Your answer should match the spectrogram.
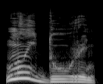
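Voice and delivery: loud, cutting dismissal; curt retort. A narrator's reading. Boy dismissing his friend as a fool, curt and loud. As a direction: cut him off with scorn. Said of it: "одрізав Сашко Циган".

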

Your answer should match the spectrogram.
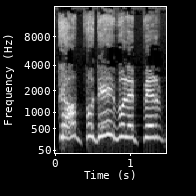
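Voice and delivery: grumbling Pantalone. Acted. Pantalone complaining to his servant, whiny old miser. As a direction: moan like a self-pitying invalid.

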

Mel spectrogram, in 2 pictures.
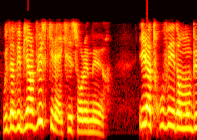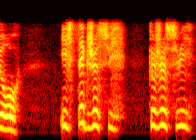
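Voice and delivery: high, loud, distraught tirade; agitated caretaker pleading his case at full voice; frantic accusation. Acted. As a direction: rant loudly, then stumble on the confession.

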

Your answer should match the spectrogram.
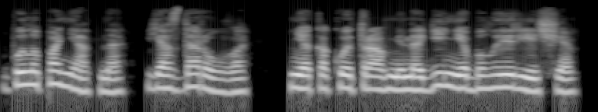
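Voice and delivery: ordinary delivery

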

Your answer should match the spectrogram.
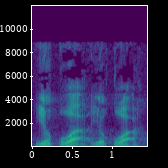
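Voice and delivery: "يقوى" said yuq-wa; syllable demonstration. Shown as a demonstration. Teacher pointing out the waw, "يقوى" split yuq-wa. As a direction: let the w sound clearly after the q in "يقوى". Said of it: "الذي هو الواو".

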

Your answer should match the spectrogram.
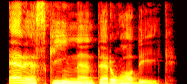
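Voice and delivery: angry shout. Acted. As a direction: spit it out at the man behind the door. Locked-in woman curses the pilot. (dühös kiabálás)

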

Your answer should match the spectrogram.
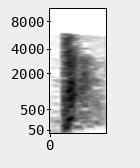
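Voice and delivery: short explosive "pah"; imitated gunshot. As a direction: fire the shot with your mouth.

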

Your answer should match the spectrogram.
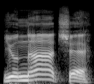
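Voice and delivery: high, loud mocking hoot; high-pitched taunting exclamation; jeering junkie. A narrator's reading. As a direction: crow it in derision. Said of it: "засміявся наркоман".

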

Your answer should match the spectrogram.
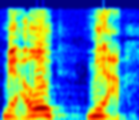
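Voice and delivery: put-on high, loud child voices with laughs; excited kids shouting. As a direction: shout gleefully like little boys expecting a feast. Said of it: "chúng nó hô to".

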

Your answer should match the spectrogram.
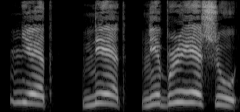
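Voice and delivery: high-pitched, tearful protest; nearly crying. A narrator's reading. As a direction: plead as if about to burst into tears. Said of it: "чуть ли не заплакал барон". (чуть не плача, высоким голосом)

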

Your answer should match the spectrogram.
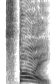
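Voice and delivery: high, loud call of stop; a player calling after the ship; unsure shout. Acted. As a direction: yell it, not quite sure. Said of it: "неуверенно крикнул кто-то".

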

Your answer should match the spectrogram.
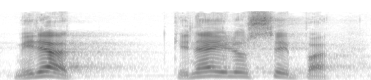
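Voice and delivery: "Mirad" barked out loud, then "que nadie lo sepa" firm; stern order. Retold or imitated. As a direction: give the order rigorously, not kindly. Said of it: "no, rigurosamente".

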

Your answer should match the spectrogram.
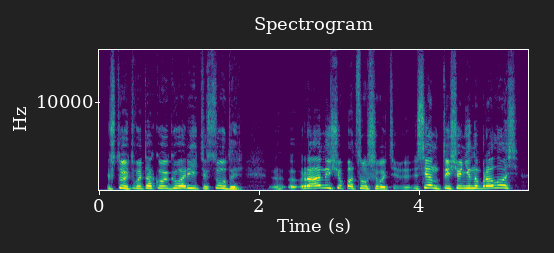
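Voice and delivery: very high, loud babble; comic frightened gardener; panicked denial. Acted. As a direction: squeal flustered excuses to the wizard. Frightened gardener denies eavesdropping.

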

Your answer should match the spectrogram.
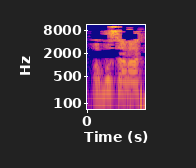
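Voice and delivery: وبصرات as "wa-bu-sa-raat", a after the s; middle vowel a. Shown as a demonstration. Teacher gives three options to students, وبصرات as "wa-bu-sa-raat". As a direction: say وبصرات with a fatha on the second consonant. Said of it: "بالفتح".

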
